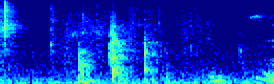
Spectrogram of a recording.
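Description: A man drinking from a plastic water bottle: a few short, quiet swallowing and bottle-handling sounds, the sharpest a little under a second in.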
